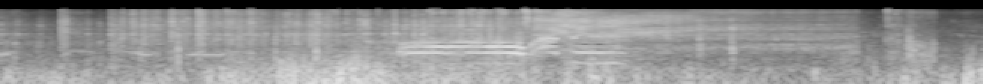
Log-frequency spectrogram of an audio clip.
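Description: Kick scooter's wheels rolling over asphalt, growing louder as the rider comes up to the camera and then fading. A brief shout or cry rings out about three seconds in.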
